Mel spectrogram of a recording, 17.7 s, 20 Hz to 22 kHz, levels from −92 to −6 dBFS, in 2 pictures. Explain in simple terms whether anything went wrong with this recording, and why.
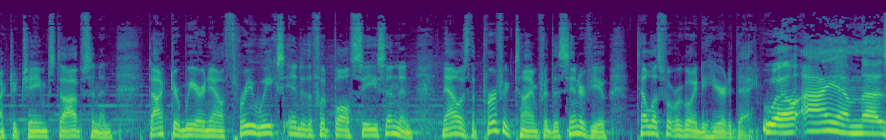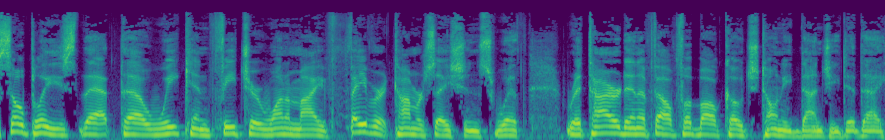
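Nothing went wrong here that I can hear; there's no glitch, dropout or odd noise anywhere in it.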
